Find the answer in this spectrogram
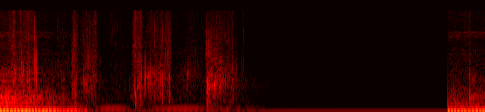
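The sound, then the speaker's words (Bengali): Footsteps walking along a road, a few dull, scuffing steps over a dense, noisy wash of sound with a low hum, which then drops to near silence before the noise returns abruptly. “ওই সোনার হার নিয়ে রাস্তা দিয়ে হাঁটতে থাকে”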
